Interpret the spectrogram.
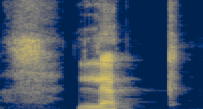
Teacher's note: ज़बर को क्या करेंगे, लंबा नहीं करेंगे। लक यहाँ काप पे जब साकिन करेंगे तो इस पर हम्स होगा, यानी सांस के साथ आवाज़ का जारी रहना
